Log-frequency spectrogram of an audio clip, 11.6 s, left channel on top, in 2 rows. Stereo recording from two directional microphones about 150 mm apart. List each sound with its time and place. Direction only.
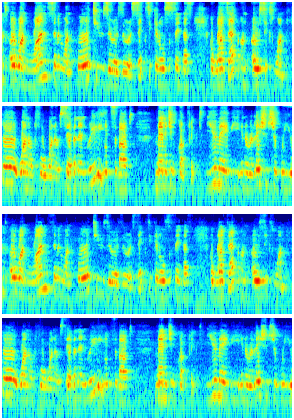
0.1 s speech: 35° left (ahead or behind)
